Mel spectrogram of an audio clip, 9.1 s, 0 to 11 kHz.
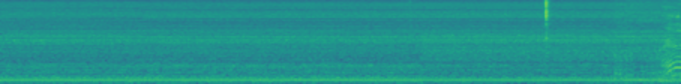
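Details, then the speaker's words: York Diamond 80 gas furnace on a no-heat call: after the stat clicks the inducer motor runs with an even low hum, then the igniter ticks and the burner lights with a rising whoosh; normal inducer and ignition start-up. "Stat clicked. I hear an inducer. Inducer's running. And we have an igniter."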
